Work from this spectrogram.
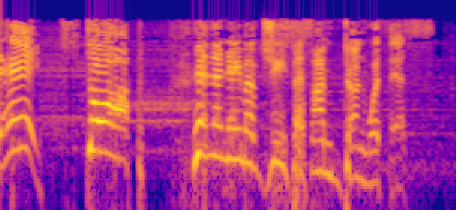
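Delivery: loud, commanding voice with authority behind it. Speaker demonstrates a command with authority behind it. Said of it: "if you put some authority about behind".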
